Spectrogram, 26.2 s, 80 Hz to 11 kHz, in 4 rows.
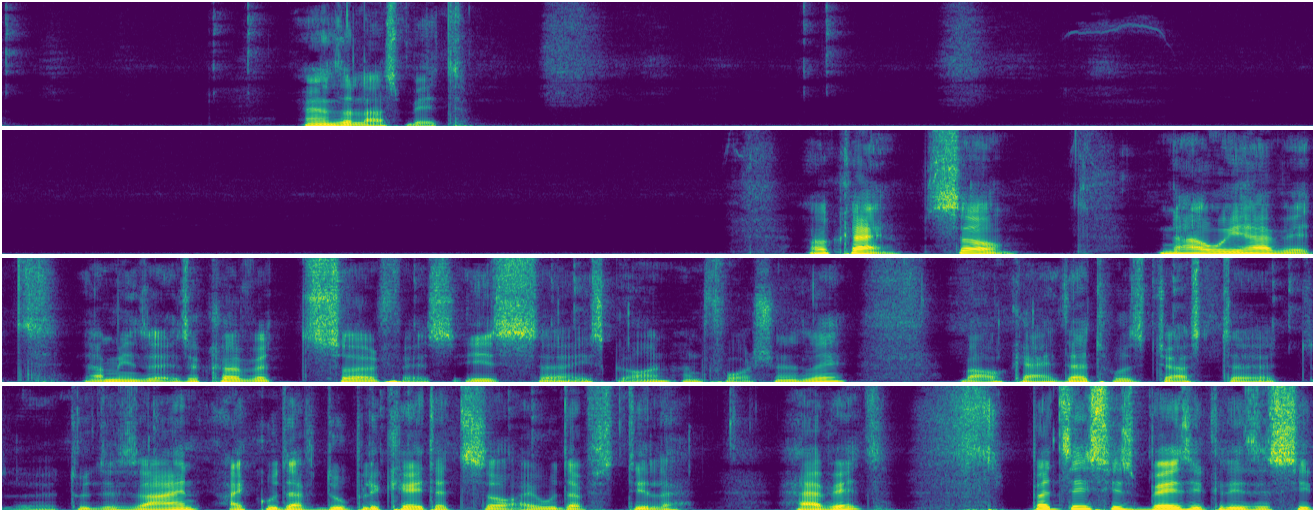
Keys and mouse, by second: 1.0 click, 1.8 l, 3.8 click, 11.7 Tab, 14.5 Tab, 15.2 click, 15.2 Tab, 15.6 click, 16.9 g, 19.3 click, 19.9 g, 22.0 click, 22.6 g.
